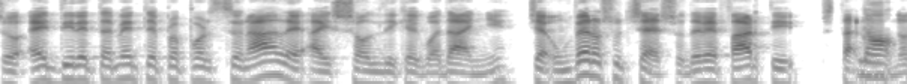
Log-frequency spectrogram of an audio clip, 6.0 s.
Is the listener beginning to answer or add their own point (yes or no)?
no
